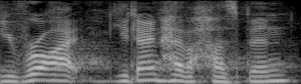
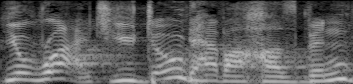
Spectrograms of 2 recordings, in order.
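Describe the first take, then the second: First: It is said in a neutral tone. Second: It is said in an accusatory tone.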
